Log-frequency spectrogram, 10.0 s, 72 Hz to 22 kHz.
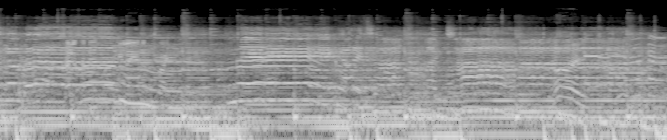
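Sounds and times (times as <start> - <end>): boy singing into microphone: 0.0 - 9.9
instrumental accompaniment: 0.0 - 10.0.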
